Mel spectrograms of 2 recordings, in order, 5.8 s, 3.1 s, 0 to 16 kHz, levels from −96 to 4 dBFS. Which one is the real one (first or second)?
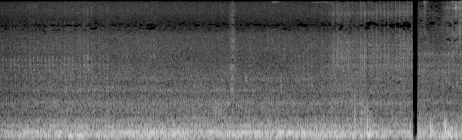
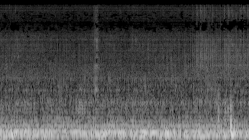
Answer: first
